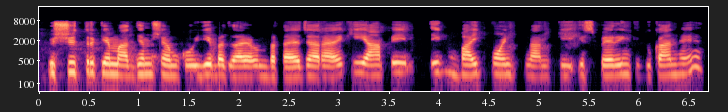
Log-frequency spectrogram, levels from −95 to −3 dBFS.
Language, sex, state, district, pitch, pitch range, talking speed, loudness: Hindi, male, Uttar Pradesh, Deoria, 185 Hz, 175-210 Hz, 225 wpm, -16 LUFS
